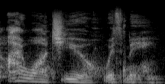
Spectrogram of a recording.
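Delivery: soft, slow, tender assurance; quiet loving invitation. Acted. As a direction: drop to a hushed, tender voice. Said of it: "looking at him in love and saying".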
